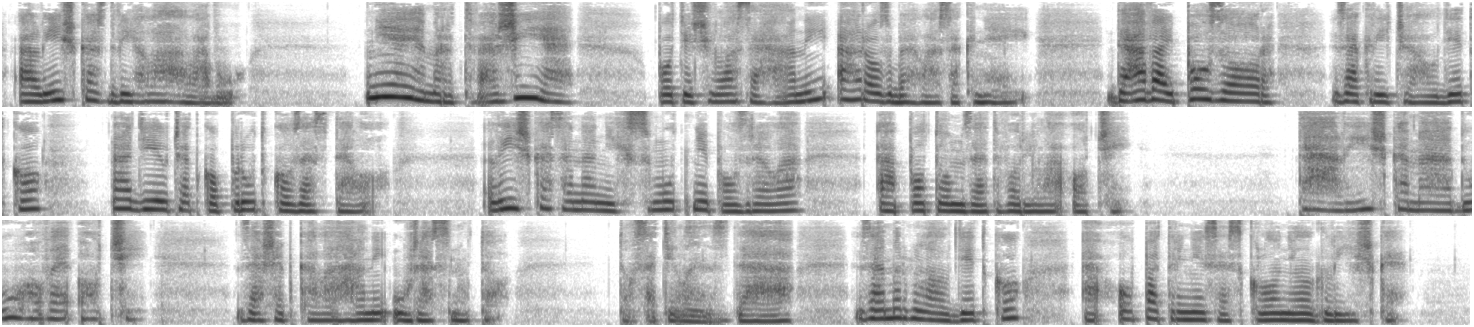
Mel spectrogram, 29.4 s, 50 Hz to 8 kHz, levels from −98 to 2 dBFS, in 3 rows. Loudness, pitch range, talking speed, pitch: -27 LUFS, 190-230 Hz, 110 wpm, 205 Hz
